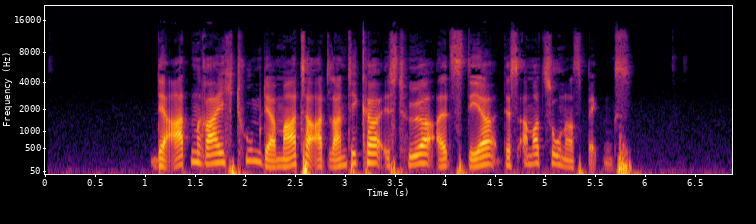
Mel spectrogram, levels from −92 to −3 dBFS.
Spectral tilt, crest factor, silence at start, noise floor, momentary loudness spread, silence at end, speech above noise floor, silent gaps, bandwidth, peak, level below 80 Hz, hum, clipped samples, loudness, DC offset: -5.5 dB/octave; 18 dB; 1.05 s; -61 dBFS; 11 LU; 1 s; 42 dB; none; 13.5 kHz; -2 dBFS; -32 dBFS; none; under 0.1%; -19 LUFS; under 0.1%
